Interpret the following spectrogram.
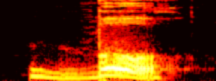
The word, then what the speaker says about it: beau: Beau. Okay, so remember we've got this strange combination of vowels. A, U, so 3 vowels, but then phonetically it's only O. Okay, so beau.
